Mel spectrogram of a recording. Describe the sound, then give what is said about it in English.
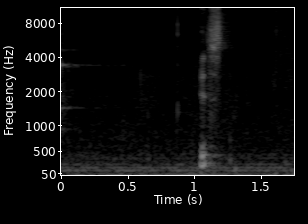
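A single quick clink of beers, a strong Shorts Chief Hopper double IPA, knocked together in a toast, short and fairly soft, over a low steady hum with no talking. “Let's open these up. Well, cheers.”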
